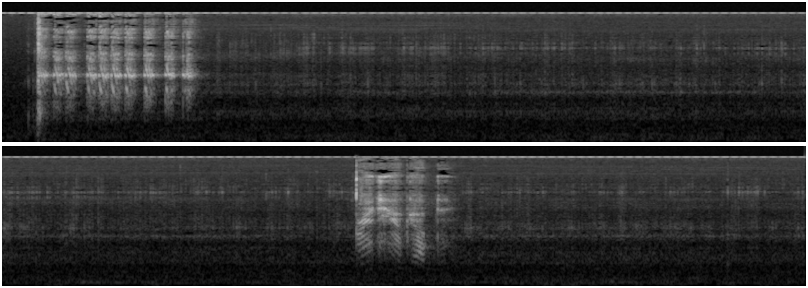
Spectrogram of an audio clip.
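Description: Star Trek original-series communicator replica chirping as it opens: a rapid warbling trill lasting about a second, then a faint steady electronic hiss, and a second short warbling chirp about nine seconds in.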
